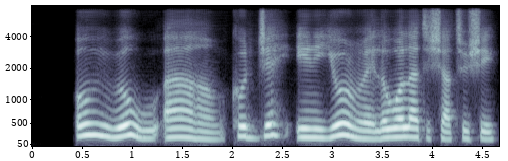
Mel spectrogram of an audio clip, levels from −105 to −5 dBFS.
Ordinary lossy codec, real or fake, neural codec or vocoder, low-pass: none; fake; codec, 16 kHz, 0.2 kbps, FocalCodec; 7.2 kHz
